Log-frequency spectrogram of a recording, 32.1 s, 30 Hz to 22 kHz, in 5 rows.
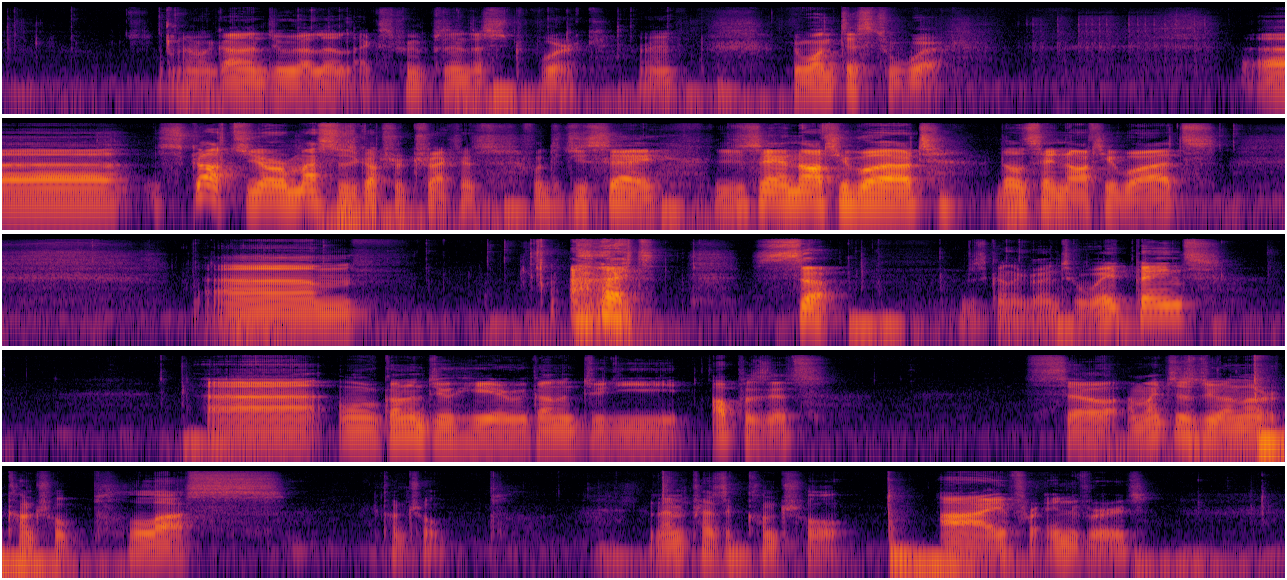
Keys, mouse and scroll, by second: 0.1 middle click, 0.8 right click, 1.0 g, 1.7 middle click, 2.2 scroll up 1, 2.5 shift+middle click, 2.8 scroll down 1, 3.2 middle click, 8.0-8.5 scroll up 1, 8.5-8.9 scroll down 1, 9.0 shift+middle click, 9.4 middle click, 9.9 shift+middle click, 10.2 middle click, 12.5 right click, 13.3 right click, 14.0 g, 14.7 middle click, 15.3 right click, 15.8 ctrl+Tab, 16.7 right click, 17.1 ctrl+Tab, 18.2 shift+middle click, 18.5 middle click, 18.9 scroll up 1, 20.2 Tab, 25.5 ctrl+KP_Add, 30.1 ctrl+i, 31.9 scroll down 1.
